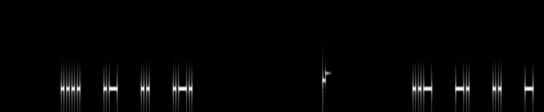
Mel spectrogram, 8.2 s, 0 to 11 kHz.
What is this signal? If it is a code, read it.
Morse code, heard as a keyed tone, about 30 wpm, spaced as for 17 wpm, 700 Hz. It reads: HAIR UNIT
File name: Lesson 17f - Letter u - Words 30wpm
